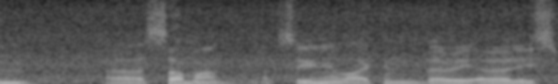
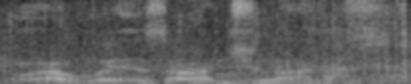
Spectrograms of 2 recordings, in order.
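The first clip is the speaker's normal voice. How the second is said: ordinary delivery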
